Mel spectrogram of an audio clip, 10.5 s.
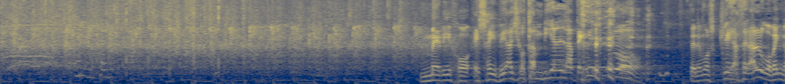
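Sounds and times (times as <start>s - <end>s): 
audience applause: 0.0s - 6.1s
speech: 1.3s - 1.8s, 5.6s - 10.4s.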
